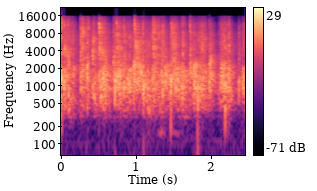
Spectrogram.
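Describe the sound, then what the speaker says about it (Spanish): Audience applause at a live comedy show in Chile: dense, steady clapping from a crowd, close and fairly loud for the whole stretch, with a few sharper individual claps standing out and no talking. "un aplauso para Venezuela y para Chile y para el mundo"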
